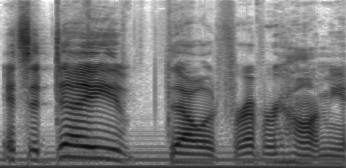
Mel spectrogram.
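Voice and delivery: normal talking voice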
